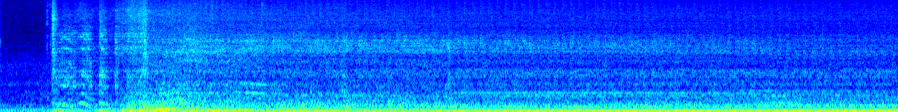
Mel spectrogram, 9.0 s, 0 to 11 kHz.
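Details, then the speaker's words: 1992 Acura NSX, odometer about 9,940 miles, cold start: starter engages right away and the engine fires straight up, settling into a steady, slightly fast cold idle around 1,400 rpm with no odd noises; normal. "so all the lights have cleared off the RPM is high right now it's this around 1,400 the engine is cold so typically the idle does seem to be a little higher when it runs cold"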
